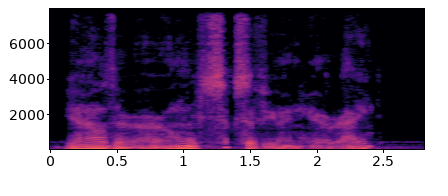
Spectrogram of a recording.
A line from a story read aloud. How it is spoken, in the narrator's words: whispers in my ear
